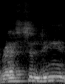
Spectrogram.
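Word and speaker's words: wrestling: 자 어쨌건 레슬링 이거 레슬만 하면 W 발음이 안 되고 T도 발음이 안 됩니다.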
